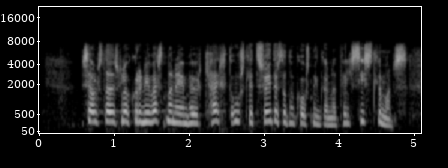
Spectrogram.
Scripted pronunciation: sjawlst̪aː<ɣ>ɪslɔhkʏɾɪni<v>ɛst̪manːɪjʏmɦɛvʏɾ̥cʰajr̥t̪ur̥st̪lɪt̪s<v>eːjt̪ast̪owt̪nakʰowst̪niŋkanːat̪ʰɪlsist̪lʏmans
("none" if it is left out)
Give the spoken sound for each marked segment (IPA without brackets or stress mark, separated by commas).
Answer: ð, v, v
